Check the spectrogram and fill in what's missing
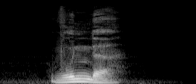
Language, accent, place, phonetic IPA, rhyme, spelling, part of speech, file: German, Germany, Berlin, [ˈvʊndɐ], -ʊndɐ, wunder, adjective / verb, De-wunder.ogg
- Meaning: inflection of wundern: 1. first-person singular present 2. singular imperative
